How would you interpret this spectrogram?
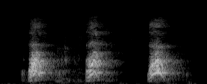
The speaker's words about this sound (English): Let's say you walk past an angry dog. What sound does the dog make?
